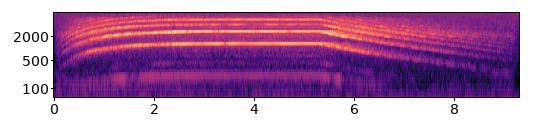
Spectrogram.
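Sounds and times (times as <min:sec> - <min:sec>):
siren: 0:00.0 - 0:09.2.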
